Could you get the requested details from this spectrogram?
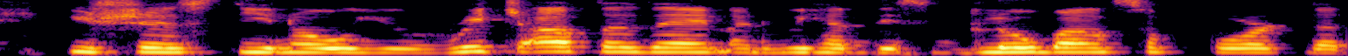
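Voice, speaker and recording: With a Visayan Filipino accent, a woman talks at a fairly high pitch and with fairly even intonation, the sound dry and close with no echo. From Philippines, Cebu. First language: Cebuano. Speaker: digital business owner and fitness coach. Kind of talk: interview on a live stream, English mixed with Tagalog. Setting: live stream.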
